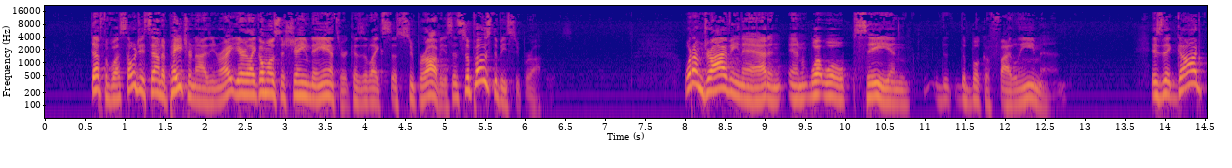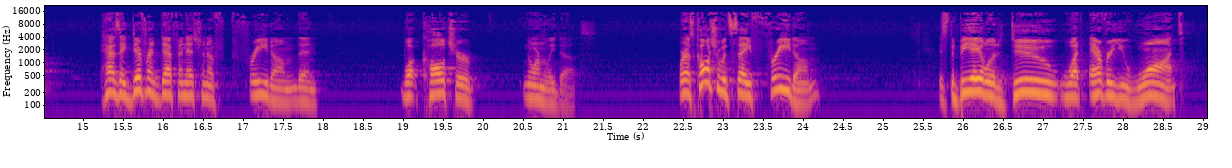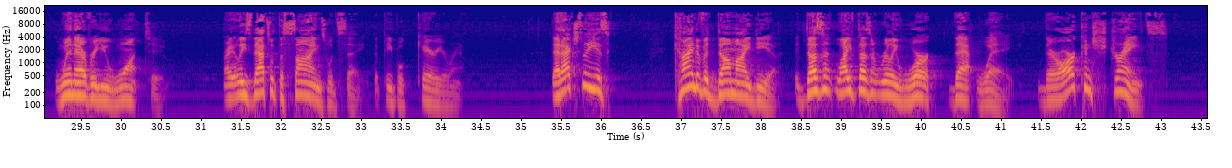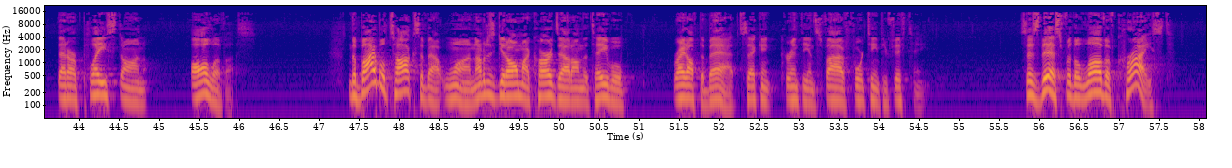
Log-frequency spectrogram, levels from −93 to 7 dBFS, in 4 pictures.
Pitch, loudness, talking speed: 140 Hz, -25 LUFS, 150 wpm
